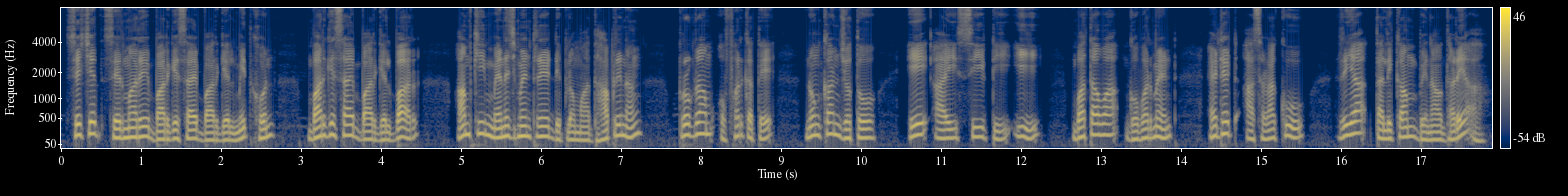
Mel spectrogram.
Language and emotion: Santali, neutral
